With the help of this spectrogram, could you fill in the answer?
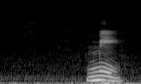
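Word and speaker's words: maïs: Another word may which means corn.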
